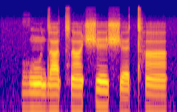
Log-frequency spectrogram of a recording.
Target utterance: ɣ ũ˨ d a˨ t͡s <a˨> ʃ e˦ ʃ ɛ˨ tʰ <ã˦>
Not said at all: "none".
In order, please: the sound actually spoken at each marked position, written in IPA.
ã˨, ã˦

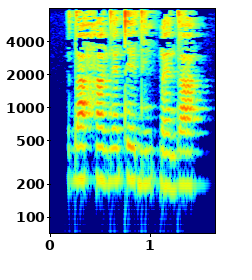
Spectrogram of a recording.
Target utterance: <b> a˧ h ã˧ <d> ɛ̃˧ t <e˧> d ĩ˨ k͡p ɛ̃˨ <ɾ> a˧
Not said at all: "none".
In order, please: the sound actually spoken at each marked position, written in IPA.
d, d, e˧, d

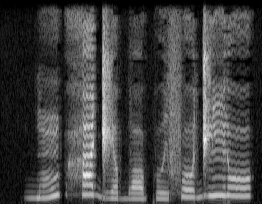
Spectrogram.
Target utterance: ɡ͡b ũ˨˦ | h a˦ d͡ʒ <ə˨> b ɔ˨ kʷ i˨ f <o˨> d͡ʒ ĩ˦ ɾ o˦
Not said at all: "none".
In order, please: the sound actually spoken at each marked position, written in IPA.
ə˨, o˧

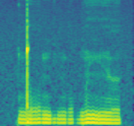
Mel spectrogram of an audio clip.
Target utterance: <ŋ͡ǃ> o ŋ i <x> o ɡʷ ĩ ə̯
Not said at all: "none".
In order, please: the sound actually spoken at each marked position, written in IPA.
ŋ͡ǃ, ŋ

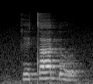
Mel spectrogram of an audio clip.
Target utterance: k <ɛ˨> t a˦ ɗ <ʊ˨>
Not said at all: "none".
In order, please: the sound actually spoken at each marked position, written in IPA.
ɪ˨, ʊ˨

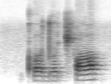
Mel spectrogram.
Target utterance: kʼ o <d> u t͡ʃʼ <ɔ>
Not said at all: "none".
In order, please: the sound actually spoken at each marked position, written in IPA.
d, ɔ

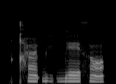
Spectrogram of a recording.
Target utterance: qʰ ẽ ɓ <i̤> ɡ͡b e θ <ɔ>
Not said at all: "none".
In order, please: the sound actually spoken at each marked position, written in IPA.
i̤, ɔ̃

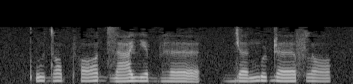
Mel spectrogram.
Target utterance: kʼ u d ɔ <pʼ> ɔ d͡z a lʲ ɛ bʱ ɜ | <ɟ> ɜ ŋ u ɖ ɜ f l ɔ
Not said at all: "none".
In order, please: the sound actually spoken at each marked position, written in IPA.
pʰ, ɟ

